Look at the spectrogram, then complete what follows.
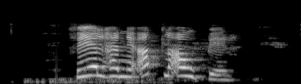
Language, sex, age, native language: Icelandic, male, 10, Icelandic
